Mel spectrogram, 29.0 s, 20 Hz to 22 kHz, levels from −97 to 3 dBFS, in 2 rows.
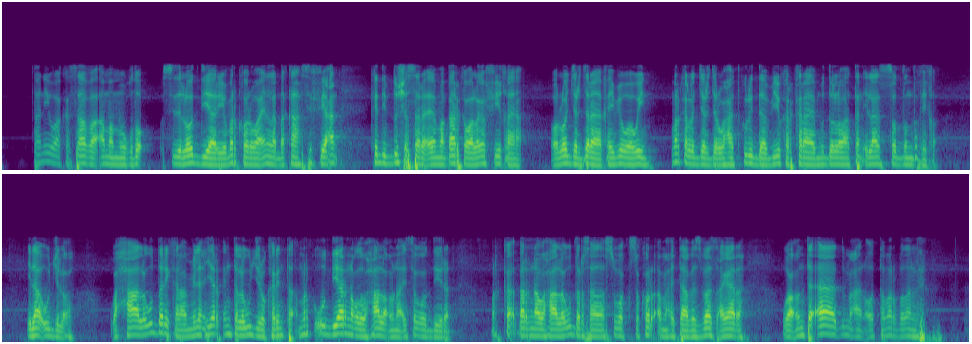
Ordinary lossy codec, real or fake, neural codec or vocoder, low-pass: none; real; none; 5.4 kHz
